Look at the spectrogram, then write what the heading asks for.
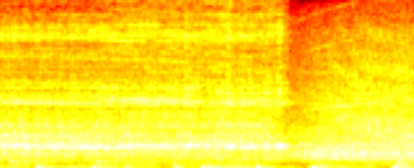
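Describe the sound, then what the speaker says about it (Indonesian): A saw cuts through a welded mild steel plate joint, making steady rhythmic back-and-forth rasping strokes, close and fairly loud, with no talking. "Kita coba potong hasil sambungan las untuk melihat besar penetrasi las yang terjadi."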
